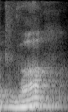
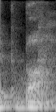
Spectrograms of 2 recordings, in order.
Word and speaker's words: Ritva: Ashkenazim call him the Ritva, and Sephardim call him the Ritba.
